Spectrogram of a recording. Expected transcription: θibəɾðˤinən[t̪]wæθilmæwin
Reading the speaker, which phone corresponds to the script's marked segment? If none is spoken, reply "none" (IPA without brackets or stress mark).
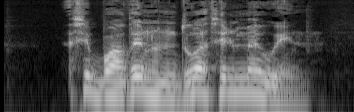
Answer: d̪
